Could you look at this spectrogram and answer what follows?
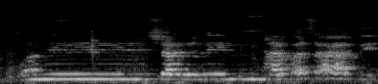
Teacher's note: Ikhfa samar. Samarnya antara nun dan shin. 50-50. Karena auson.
